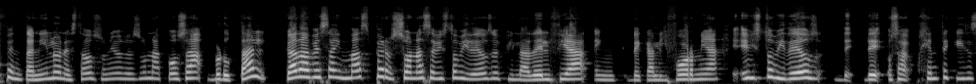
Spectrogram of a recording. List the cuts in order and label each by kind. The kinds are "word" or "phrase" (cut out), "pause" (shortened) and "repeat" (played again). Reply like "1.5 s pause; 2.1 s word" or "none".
2.8 s pause; 7.3 s pause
